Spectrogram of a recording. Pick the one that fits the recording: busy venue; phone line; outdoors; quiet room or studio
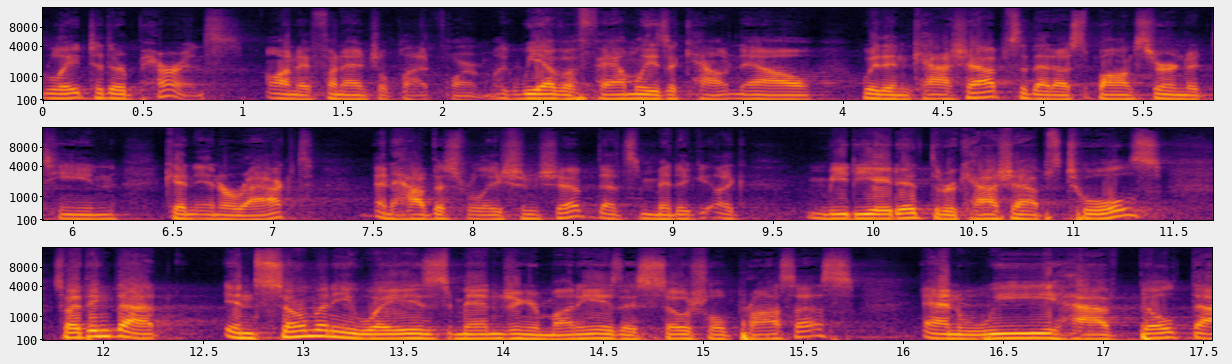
busy venue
